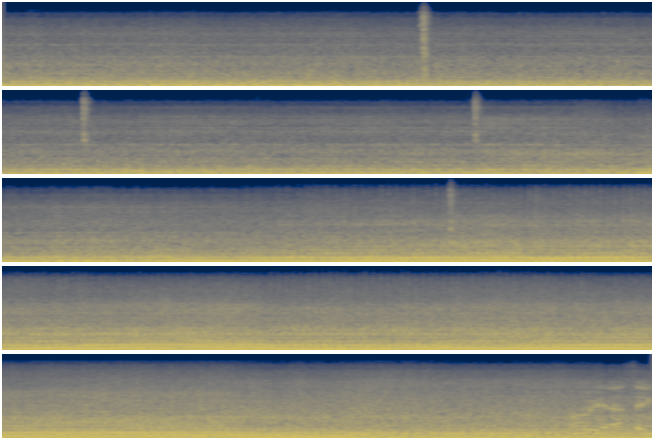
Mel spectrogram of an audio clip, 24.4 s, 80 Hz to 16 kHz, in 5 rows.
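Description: A 1966 Chevrolet Nova with a 383 V8 revs up under acceleration on a test drive, a loud sustained engine drone that climbs in pitch and shifts gears partway through, with occasional talk and clicks inside the car.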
